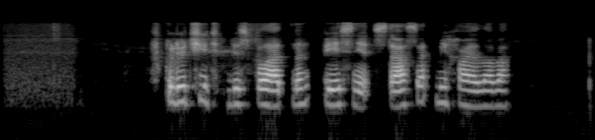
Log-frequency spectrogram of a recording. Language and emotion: Russian, neutral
